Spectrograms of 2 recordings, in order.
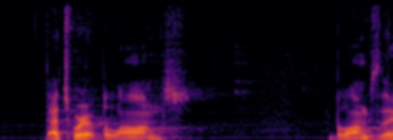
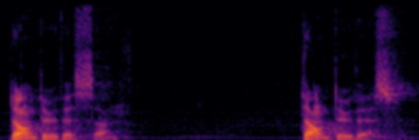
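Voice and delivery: quiet father's plea; 6 semitones lower, 9 dB quieter than usual. Retold or imitated. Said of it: "a father just talking to his son".

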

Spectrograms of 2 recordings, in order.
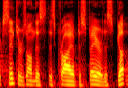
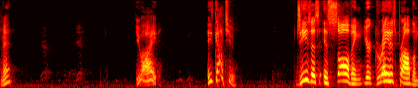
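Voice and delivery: high, ringing preaching push; impassioned preaching; 7 semitones higher than usual. Acted. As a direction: lift it up and urge the congregation on. Preacher lifts into fervent exhortation.

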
